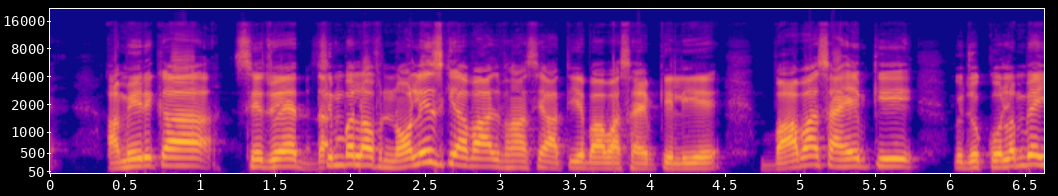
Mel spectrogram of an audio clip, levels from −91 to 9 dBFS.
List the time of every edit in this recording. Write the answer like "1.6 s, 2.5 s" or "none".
1.8 s

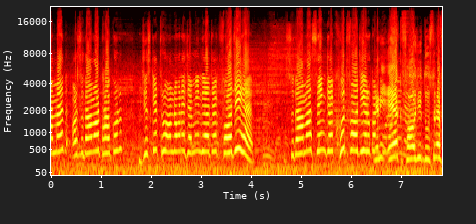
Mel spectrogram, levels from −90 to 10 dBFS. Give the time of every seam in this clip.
none

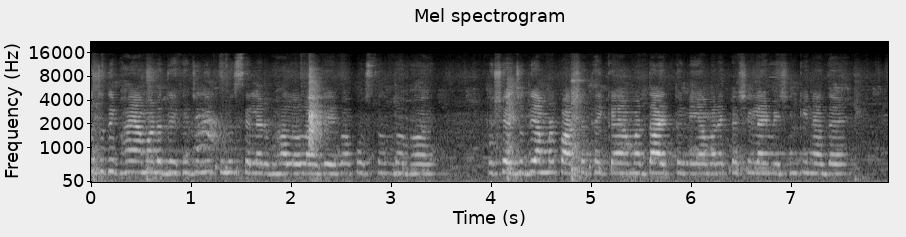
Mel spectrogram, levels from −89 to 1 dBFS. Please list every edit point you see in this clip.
none

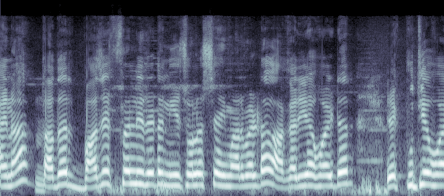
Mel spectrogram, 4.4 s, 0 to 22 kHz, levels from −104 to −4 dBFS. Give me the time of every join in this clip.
none

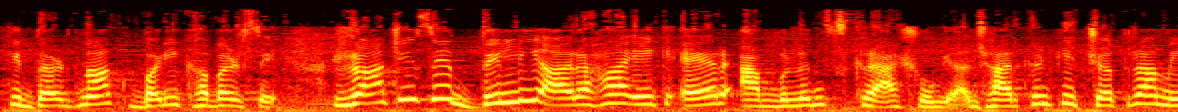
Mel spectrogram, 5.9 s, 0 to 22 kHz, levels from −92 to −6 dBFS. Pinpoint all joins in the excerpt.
4.4 s

